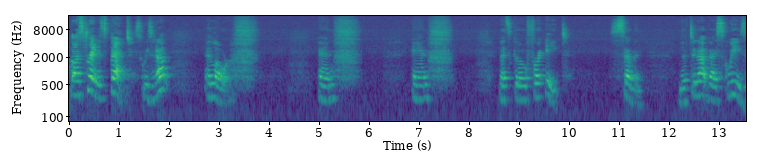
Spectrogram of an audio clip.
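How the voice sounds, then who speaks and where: A woman instructor leading a Pilates chair class, counting reps and encouraging the group, a little out of breath. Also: high-pitched. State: slightly out of breath. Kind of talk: live fitness class cueing. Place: fitness studio. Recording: echoey studio from far off.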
